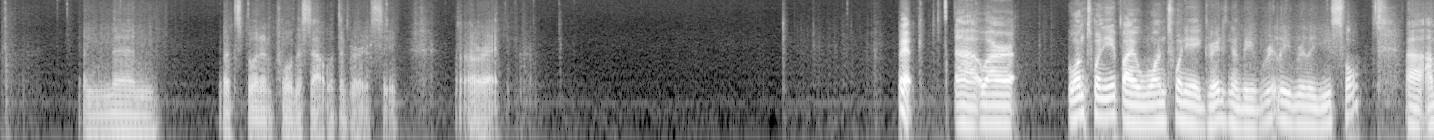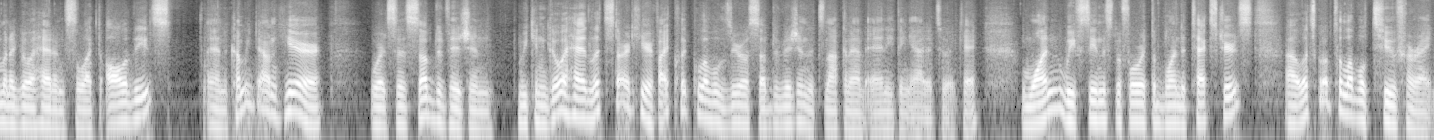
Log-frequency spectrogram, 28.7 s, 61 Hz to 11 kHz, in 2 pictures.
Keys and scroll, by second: 0.0 1, 3.2-5.6 typing, 7.9 [, 9.2-11.8 typing, 22.1-24.0 typing, 25.7 s, 26.5 w.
